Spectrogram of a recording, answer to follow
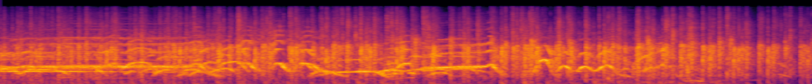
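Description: Audience applauding and cheering, with many whoops over dense clapping. The applause thins and fades out near the end.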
